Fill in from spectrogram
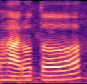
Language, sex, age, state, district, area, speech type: Odia, female, 45-60, Odisha, Sundergarh, rural, spontaneous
